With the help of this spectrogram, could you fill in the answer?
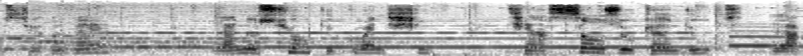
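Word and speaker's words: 关系: Le guanxi, la prononciation de cette notion est guanxi.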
